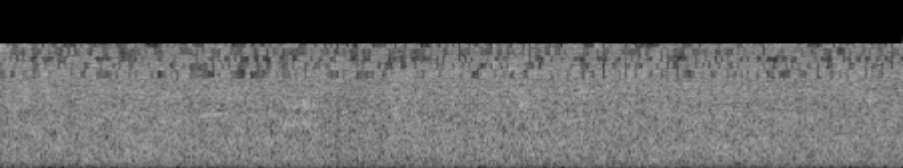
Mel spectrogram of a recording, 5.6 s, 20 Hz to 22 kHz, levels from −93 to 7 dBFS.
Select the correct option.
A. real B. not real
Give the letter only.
A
